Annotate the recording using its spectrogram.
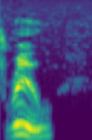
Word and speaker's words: Roux: Most of today's children with this name pronounced Roux will spell it Roux. So this is great on the radio, but so R-O-U-X is the name, but most of today's children are pronounced R-O-O. But they will spell it R-U-E, which is the female character in The Hunger Games, something I've never watched.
